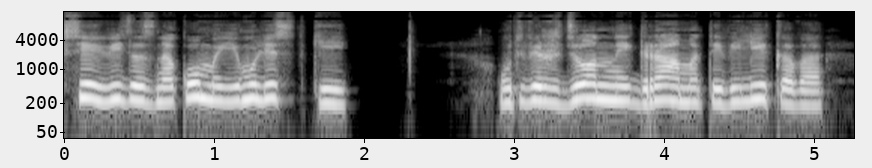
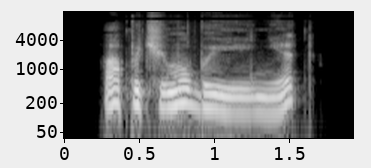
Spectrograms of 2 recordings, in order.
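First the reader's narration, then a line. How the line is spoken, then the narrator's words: Calm response. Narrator (Russian): спокойно среагировал Алексей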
